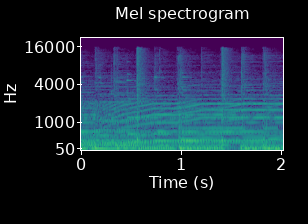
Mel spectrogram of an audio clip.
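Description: Instrumental passage of a pop song: a steady drum beat and bass under several instrument lines that slide up and down in pitch together.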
